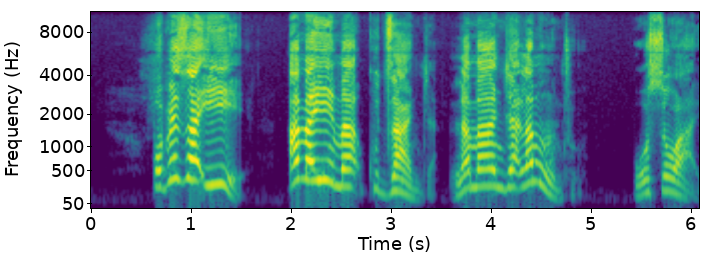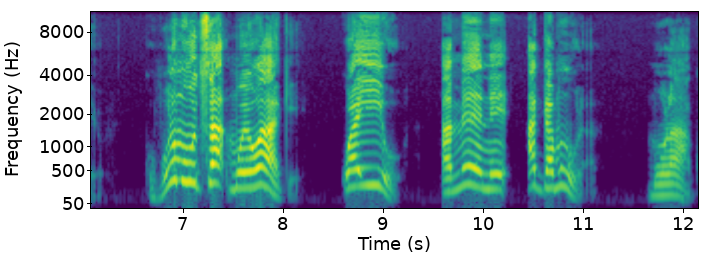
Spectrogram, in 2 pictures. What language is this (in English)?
Nyanja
